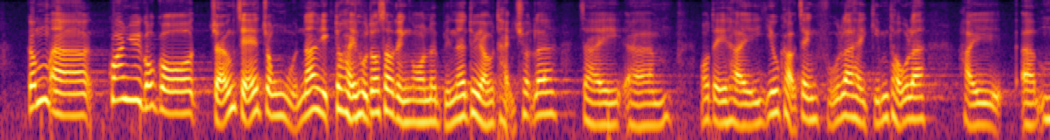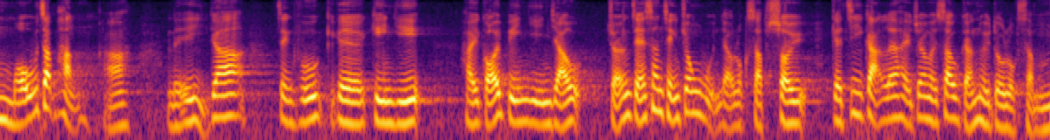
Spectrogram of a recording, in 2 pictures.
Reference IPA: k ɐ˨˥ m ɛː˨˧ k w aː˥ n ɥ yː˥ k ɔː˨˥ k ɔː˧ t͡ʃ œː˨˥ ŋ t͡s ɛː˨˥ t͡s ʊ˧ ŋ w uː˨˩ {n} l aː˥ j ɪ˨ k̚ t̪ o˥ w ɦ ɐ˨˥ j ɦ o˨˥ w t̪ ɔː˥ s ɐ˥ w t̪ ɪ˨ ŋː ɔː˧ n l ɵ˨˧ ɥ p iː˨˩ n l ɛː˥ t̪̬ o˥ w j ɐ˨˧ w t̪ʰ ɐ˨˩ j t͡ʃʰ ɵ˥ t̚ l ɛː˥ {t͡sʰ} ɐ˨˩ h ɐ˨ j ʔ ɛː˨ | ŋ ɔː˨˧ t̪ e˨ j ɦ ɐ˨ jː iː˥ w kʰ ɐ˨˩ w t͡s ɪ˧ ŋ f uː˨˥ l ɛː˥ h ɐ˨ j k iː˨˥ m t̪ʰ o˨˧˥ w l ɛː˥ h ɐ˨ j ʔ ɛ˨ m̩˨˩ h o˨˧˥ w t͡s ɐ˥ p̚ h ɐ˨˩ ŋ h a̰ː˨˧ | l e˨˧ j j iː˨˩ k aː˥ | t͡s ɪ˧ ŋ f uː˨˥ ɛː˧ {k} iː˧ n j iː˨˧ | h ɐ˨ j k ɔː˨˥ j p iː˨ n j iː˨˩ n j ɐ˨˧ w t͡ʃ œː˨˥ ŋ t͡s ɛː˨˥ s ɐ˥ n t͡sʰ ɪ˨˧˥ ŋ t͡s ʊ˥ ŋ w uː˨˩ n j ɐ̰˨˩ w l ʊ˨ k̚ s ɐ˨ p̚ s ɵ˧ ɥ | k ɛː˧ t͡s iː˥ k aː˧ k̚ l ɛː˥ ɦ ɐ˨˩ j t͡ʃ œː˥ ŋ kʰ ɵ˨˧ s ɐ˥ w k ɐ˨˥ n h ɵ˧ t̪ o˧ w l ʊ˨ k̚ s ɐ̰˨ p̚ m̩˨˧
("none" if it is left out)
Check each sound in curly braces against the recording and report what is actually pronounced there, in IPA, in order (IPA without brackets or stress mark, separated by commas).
n, t͡s, k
